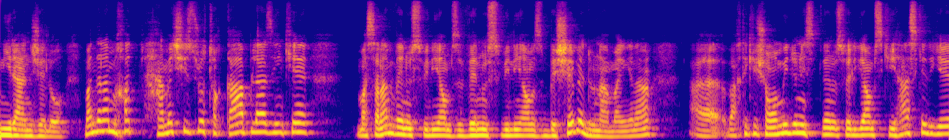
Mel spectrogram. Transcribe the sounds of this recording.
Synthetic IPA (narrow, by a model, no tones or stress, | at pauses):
miːɾænd͡ʒe̞lomænd̪ɒːɾæmːixɒd̪̥̚hæme̞t͡ʃʰiːzɾot̪ʰɒːɡæblæziːncʰe̞ | mæsælænve̞nusvilijɒmzvenuːsvilijɒmzbe̞ʃe̞be̞d̪uːnæmvæjnæ | væχt̪iːcʰe̞ʃo̞mɒːmiːd̪unisve̞nusvilijɒmscʲʰiːɦæst̪̚cʰe̞d̪iɟe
